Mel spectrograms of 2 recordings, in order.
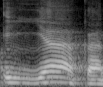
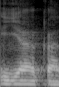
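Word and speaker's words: إِيَّاكَ: Tetapi kalau dirubah, tasdidnya itu dibuang menjadi dia mengatakan iyyaka na'budu, maka artinya kepada cahaya mataharimu kami beribadah. Nah, karena iya tanpa tasdid itu artinya cahaya matahari.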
